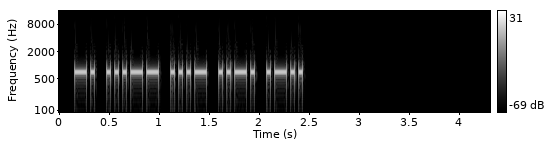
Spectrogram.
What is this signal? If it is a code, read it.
Morse code, heard as a keyed tone, about 30 wpm, 700 Hz. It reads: N3VFL
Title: USA Call Signs - 5 Characters - 30wpm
